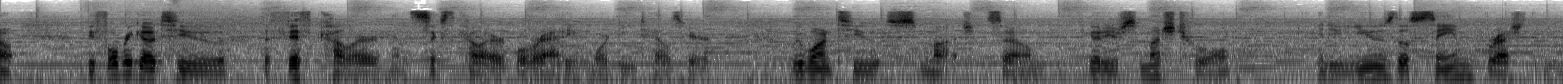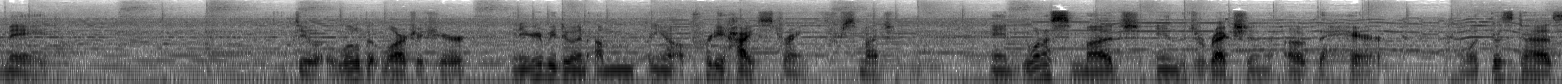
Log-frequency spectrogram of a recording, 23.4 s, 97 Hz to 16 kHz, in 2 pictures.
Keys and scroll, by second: 13.9-14.7 typing.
